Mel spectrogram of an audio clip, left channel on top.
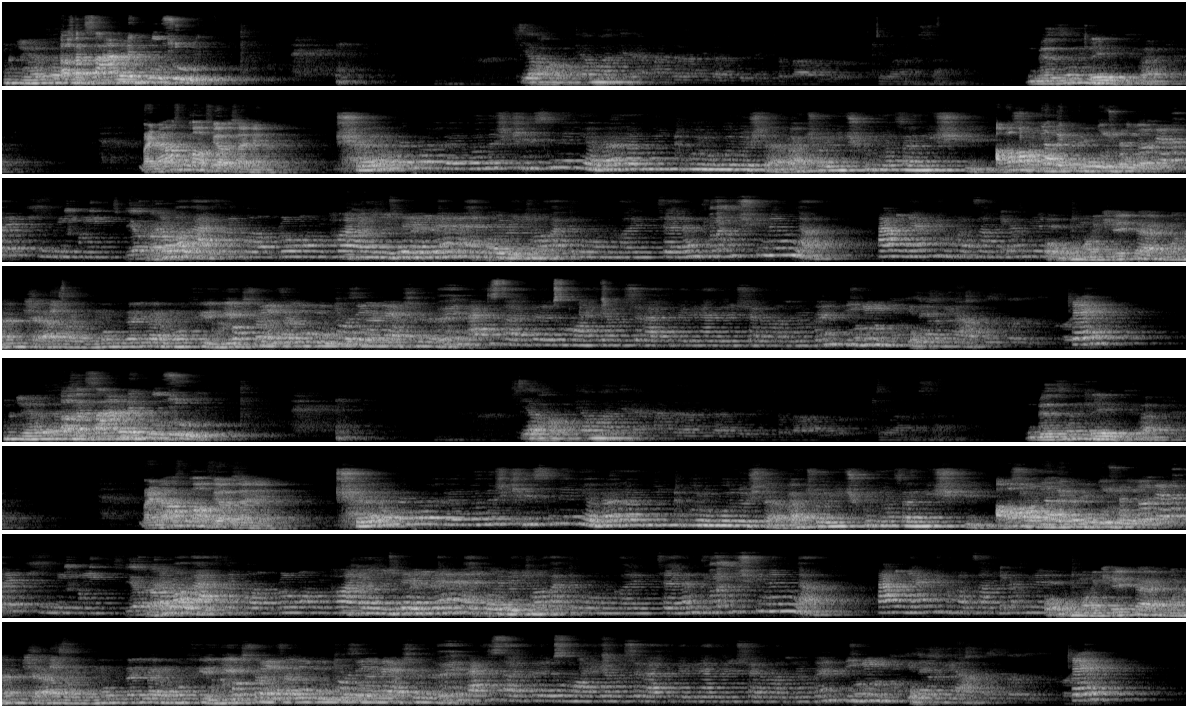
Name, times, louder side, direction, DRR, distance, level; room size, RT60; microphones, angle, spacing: voice 1, 0.0-1.5 5.1-5.6 5.9-6.1 10.2-11.5 15.2-21.8 22.1-22.8 25.1-26.0 27.1-29.1 34.1-40.1 44.6-44.7, right 1 dB, 70° right, -7 dB, 0.6 m, -24 dB
voice 2, 0.6-2.0 10.9-11.1 13.2-14.5 21.8-23.4 29.2-29.3 41.0-41.4, left 1 dB, 40° left, 0 dB, 0.4 m, -21 dB
voice 3, 2.9-3.4 4.3-4.4 4.8-7.6 7.9-8.4 8.8-9.4 12.8-13.2 15.1-15.7 23.9-24.4 24.9-25.4 30.7-30.9 33.8-33.9 34.2-34.3 35.8-36.2 43.6-46.3, equal, ahead, -9 dB, 0.7 m, -36 dB
voice 4, 23.0-24.6 25.2-31.9 32.4-34.4 37.8-39.5 39.8-45.2 46.2-46.5, equal, 25° right, -9 dB, 0.9 m, -28 dB
2.2 x 2.1 x 3.1 m, 1.3 s
head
